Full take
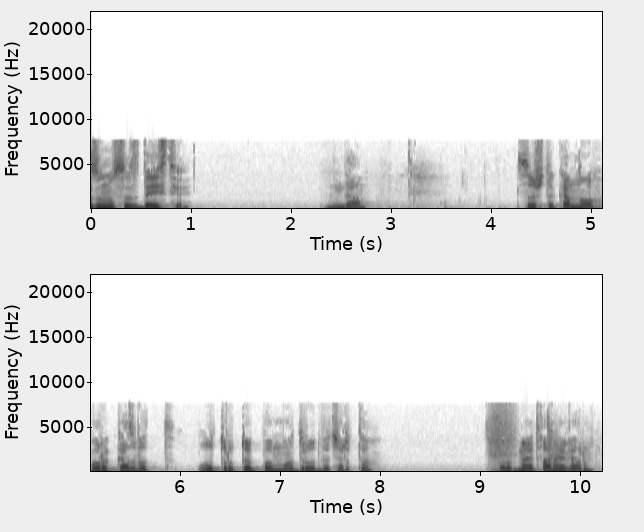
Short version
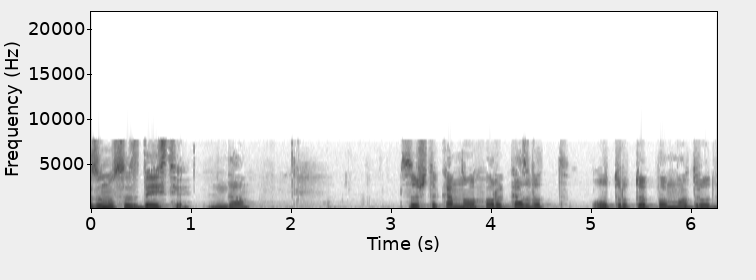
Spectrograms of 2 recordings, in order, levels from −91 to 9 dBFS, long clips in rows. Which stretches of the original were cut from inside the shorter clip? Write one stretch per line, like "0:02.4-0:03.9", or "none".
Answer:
0:01.1-0:02.2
